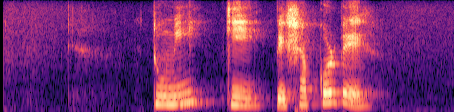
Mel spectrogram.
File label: Bangla; bengalese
